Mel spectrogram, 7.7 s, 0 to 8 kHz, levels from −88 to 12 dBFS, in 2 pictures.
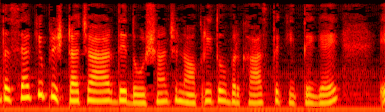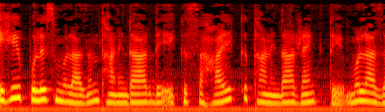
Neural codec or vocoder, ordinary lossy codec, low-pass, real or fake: none; none; 7.2 kHz; real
